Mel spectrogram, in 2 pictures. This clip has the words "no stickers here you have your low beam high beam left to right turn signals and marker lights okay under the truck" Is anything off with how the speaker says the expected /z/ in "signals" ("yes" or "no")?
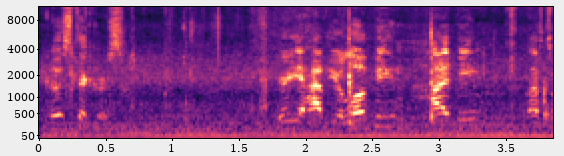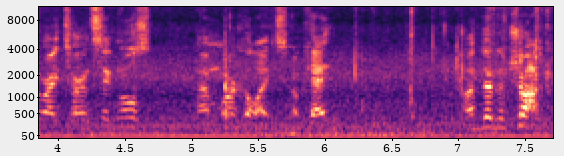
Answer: no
